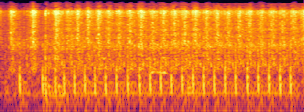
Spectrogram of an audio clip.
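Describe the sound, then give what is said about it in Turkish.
Two attack helicopters fire on terrorists' escape routes with sustained rapid automatic gunfire, a steady stream of sharp bursts at about eight rounds per second over a constant rushing noise, with no talking. “İki atak helikopteri teröristlerin kaçış yollarını ateş altına aldı.”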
